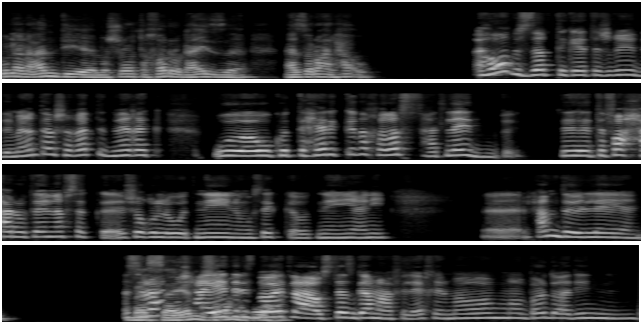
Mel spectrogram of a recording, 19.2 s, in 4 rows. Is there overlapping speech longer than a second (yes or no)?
yes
